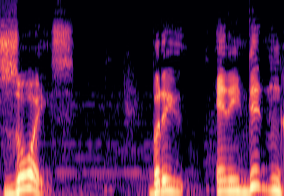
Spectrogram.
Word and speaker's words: Seuss: name is actually pronounced zoy right it's the German pronunciation of what you see as Seuss but it's pronounced zoy but he and he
